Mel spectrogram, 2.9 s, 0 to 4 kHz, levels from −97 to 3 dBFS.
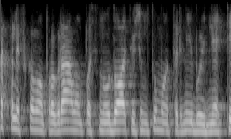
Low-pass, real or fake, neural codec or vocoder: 3.6 kHz; real; none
